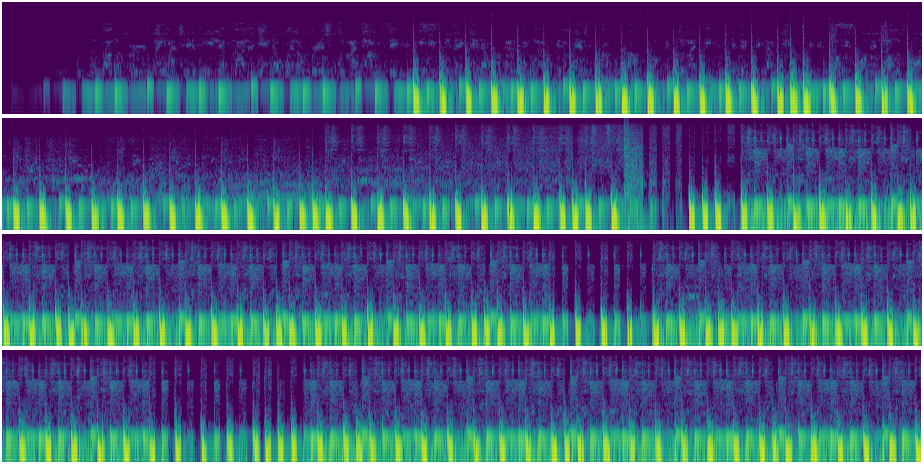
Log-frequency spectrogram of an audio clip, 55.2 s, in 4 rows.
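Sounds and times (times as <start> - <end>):
phonk music: 0.6 - 55.1.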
